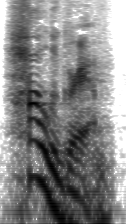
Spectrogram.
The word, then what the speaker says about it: hologram: It's pronounced hologram, not holy, not solo, not polo, hologram.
